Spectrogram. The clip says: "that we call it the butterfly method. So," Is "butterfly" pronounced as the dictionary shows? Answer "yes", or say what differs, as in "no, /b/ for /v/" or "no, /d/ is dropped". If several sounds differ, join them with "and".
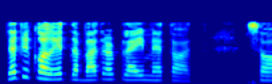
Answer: no, /p/ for /f/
